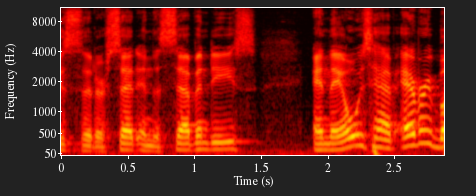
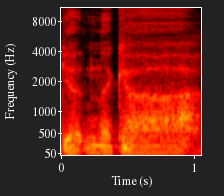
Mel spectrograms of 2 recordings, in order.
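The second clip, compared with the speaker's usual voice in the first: deep, slow voice with Boston vowels; 11 semitones lower, 4 dB quieter than usual. Retelling the dad waking the kids on Saturday: Darth Vader voice with Boston accent. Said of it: "He was like Darth Vader with a Boston accent".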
